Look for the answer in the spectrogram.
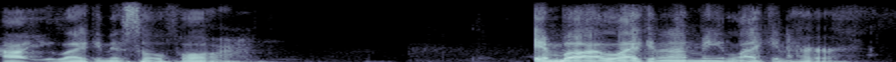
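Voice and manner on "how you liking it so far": playful, suggestive mock innuendo tone. Asking the others how they like a new game character: playfully suggestive tone. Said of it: "listen to the way I'm asking".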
